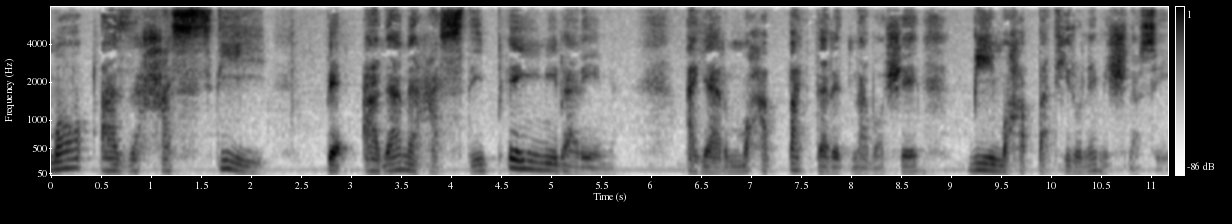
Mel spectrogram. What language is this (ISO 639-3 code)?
fas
